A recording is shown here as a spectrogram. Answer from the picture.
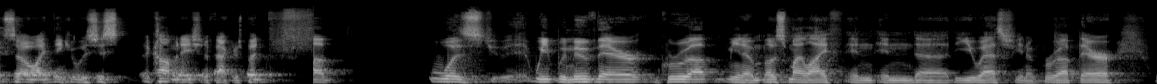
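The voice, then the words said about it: Heavy American accent. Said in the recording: “my heavy American accent”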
